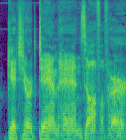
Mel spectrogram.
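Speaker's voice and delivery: very low-pitched, gravelly voice. Storyteller voicing a hero confronting goblins, in a gravelly Batman voice. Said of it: "he says in his graveliest Batman voice".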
